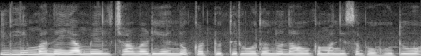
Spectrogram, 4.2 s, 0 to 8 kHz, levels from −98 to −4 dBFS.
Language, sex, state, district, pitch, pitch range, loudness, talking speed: Kannada, female, Karnataka, Bangalore, 225 Hz, 215-230 Hz, -15 LUFS, 85 wpm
